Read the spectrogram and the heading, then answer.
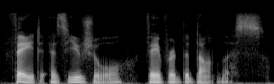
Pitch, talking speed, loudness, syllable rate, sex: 90 Hz, 130 wpm, -23 LUFS, 3.9 syllables/s, male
